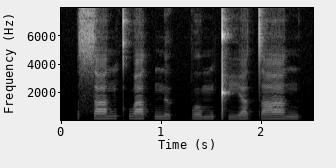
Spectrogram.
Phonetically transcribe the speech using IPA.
s a˥˩ n kʰ w a˥˩ t̚ n ɯ˨˩ k̚ p o˧ m kʰ i˩˦ a̯ t a˥˩ n

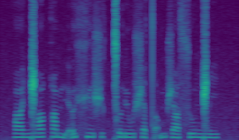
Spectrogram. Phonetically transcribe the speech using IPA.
ɑ ɪ̯ ŋ͡ǁ ɑ q æ m ɾʲ ɑ̰ ʊ̯ xʲ ɯ ʃ ɯ ǀ ɯ ɾ y w ʃ ɑ t ɑ̰ m ʃ ɑ s u ŋ͡ǁ i

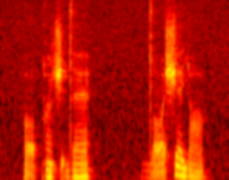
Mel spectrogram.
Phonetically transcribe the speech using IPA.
ɑ̰ q æ̃ ʃ ɛ̰ d̪ æ | d̪ ɑ̰ ʃ ɛ j ɑ

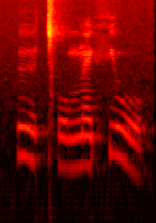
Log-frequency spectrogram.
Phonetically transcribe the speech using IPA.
ɨ ǀʰ u m ɛ̃ fʲ u

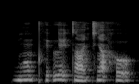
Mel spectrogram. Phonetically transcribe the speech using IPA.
b ũ˦ pʰ ɪ˦ ʔ l ḛ˦˨ ɪ̯ t ã˨ t͡ɕ ã˦˨ h o̰˦˨

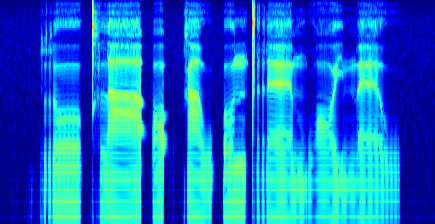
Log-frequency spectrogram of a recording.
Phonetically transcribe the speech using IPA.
p r oː˥˩ kʰ l aː˧ ʔ ɔ˦˥ ʔ k a˧ w ʔ o˥˩ n t r ɛː˧ m w ɔː˧ j m ɛː˧ w

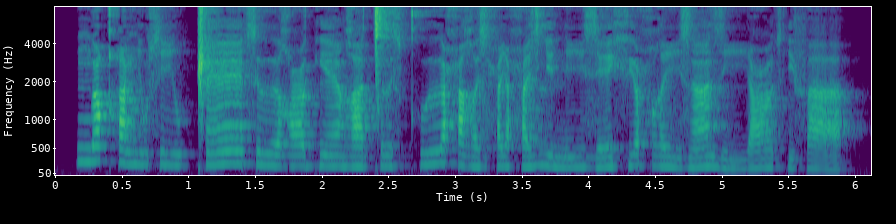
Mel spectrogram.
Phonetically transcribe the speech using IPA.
ŋ u qʰ ɛ ŋ i w s iː w ǁ ɛ̃ː s ɯː ʁ ʕ u kʲ ɛ̃ː ʁ a ǀ ɯː s kʷʰ ɯː ħ ɛ ʁ ɯ z ħ iː ħ ɛ z lʲ ɛ n iː z e xʲ u ħ ʁ iː z ã z iː ʕ õ s ɾʲ e f a

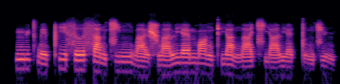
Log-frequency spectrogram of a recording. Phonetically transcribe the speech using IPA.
m y˥ t̪ʰ w e˨ ɪ̯ pʰ i˥ s ɹ̩˥ s a˥˩ n t͡ɕ i˥ ŋ m w a˨˩ ɪ̯ ʂ w ä˧˥ l j ɛ˥ m ɑ˥˧ ŋ t̪ʰ j ä˥˩ n̪ ä˧˥ t͡ɕʰ j ä˧˥ l j ɛ˧˥ t̪ ʊ˨˩ ŋ ɕ y˥˩ n

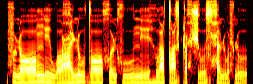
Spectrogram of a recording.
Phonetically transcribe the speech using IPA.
f u ɳ ɔː ŋ ɪː w ɔ ʕ ɪ ɳ uː d̪ ɔː x o ɳ x uː n ɪː ɦ ʊ tˤ ʊ z ʈ ʊ ħ ʃ ʊː z ħ a ɳ uː ħ ɳ ʊ

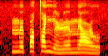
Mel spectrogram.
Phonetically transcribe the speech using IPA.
m œ˦ p ɵ˦ tˤ y˦ ɲ œ˨ ɭ œ˦ m ɛ˦ ʕ o˨

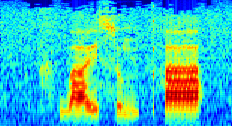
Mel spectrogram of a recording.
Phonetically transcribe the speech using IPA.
ʈ͡ʂʰ w a˧˥ ɪ̯ s ʊ˥˩ ŋ pʰ ä˥

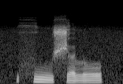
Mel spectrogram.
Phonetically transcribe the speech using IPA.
f u ʃ ɐ l o

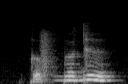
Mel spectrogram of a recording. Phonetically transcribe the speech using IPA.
k ə̰ f ɡ͡b ø d ɪ

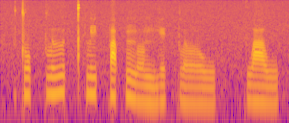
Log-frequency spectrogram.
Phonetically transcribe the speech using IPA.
t o˥˩ k̚ p l ɯː˥˩ t̚ pʰ l i˥˩ t̚ p a˦˥ p̚ ŋ ɤː˨˩ ŋ j e˥˩ k̚ p l ɤː˨˩ w | k w a˨˩ w

